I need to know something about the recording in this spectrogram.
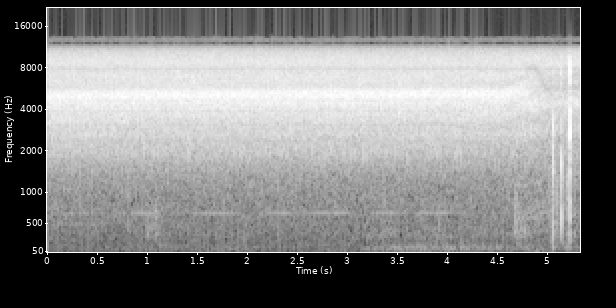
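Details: Timber rattlesnake, Berkley Springs: an even, high, sizzling buzz held throughout, with a few short sharp knocks near the very end.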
